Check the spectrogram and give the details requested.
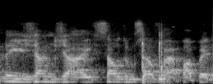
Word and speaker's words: Lee Jung-jae: get his name up to say it right, Lee Jung-jae, sold himself out by being in that show.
